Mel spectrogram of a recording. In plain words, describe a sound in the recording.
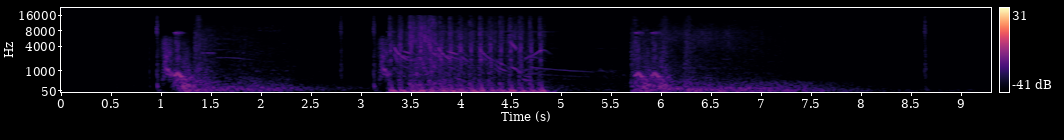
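Gunfire and explosions crackle and boom from a game.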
